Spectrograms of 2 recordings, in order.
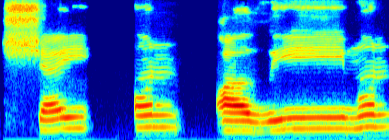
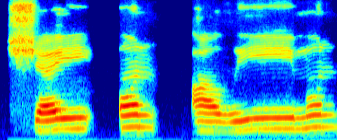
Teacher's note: ان حمزہ پر جو 2 پیش کی تنوین ہے ان کی آواز کو واضح کیا جا رہا ہے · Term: اظہار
